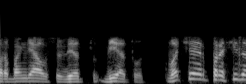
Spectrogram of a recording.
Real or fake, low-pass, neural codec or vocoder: real; 3.6 kHz; none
